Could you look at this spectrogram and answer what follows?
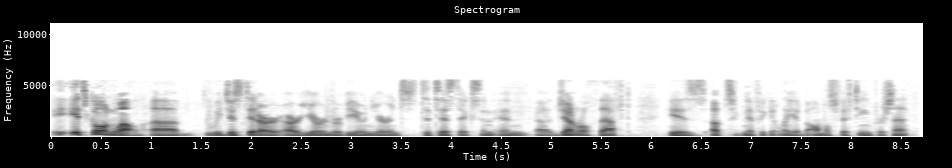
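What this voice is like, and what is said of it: Slightly raspy, hoarse voice. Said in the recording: “I'm suffering from a little bit of a cold, so I'm a little raspy”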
